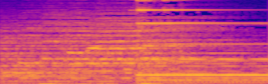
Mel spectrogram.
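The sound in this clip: A bell rings with a single bright metallic strike about halfway through, its clear ringing tone lingering over steady sustained tones until the end.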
